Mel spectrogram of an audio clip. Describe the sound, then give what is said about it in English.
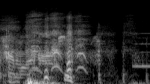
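Laughter and chuckling fill the first second, then a steady electronic voicemail beep tone starts near the end and holds, clear and fairly loud, signalling to record a message on a phone call. “Please leave a message at the beep.”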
